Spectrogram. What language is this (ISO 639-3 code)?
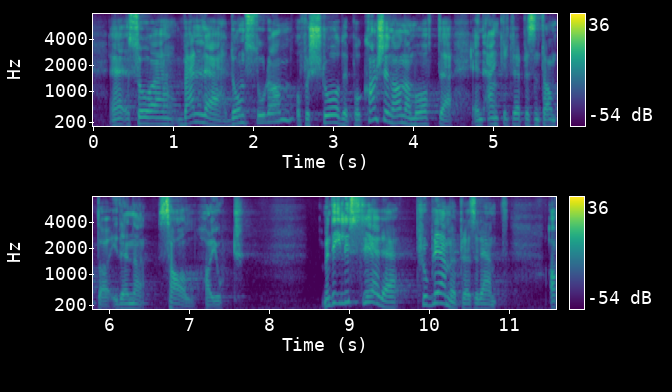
nor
